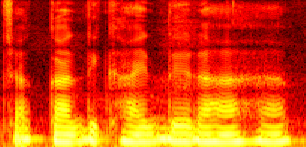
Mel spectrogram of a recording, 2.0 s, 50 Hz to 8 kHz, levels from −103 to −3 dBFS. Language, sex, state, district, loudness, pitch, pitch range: Hindi, male, Bihar, Patna, -16 LUFS, 125 Hz, 120-140 Hz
